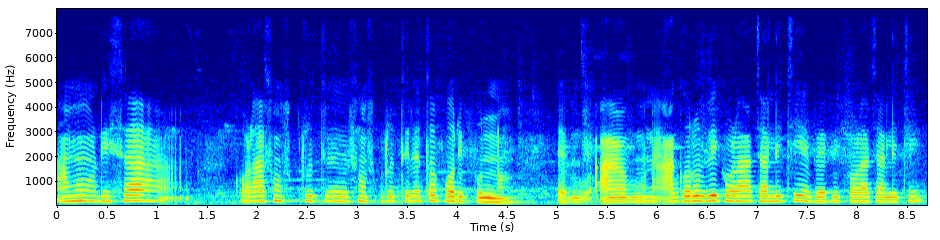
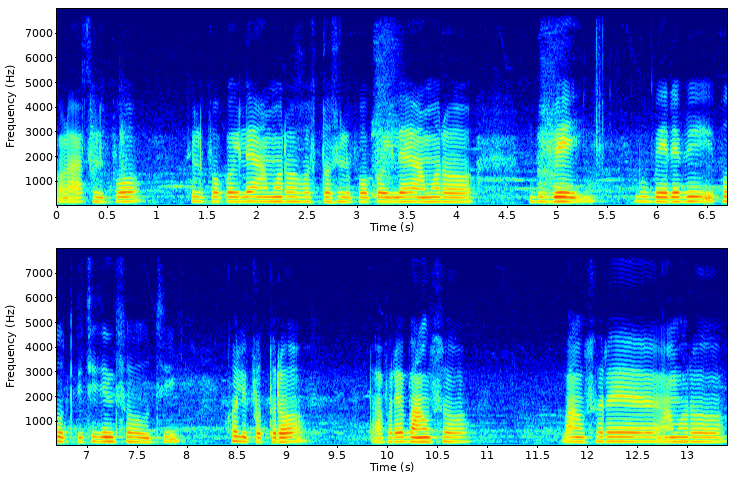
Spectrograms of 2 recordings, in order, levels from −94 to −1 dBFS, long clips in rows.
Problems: constant background noise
